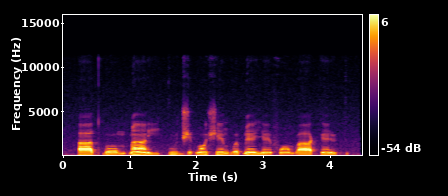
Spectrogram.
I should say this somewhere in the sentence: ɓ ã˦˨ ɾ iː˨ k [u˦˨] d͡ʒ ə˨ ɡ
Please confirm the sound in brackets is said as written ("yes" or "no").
yes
